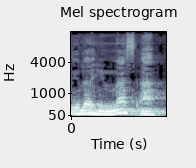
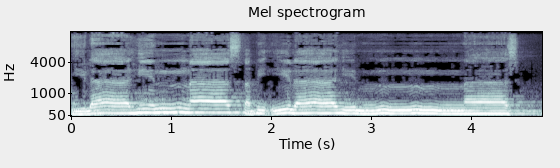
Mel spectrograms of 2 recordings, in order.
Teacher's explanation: Ila 2 harokat, hinnas lebih panjang dari mat tabi'i.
